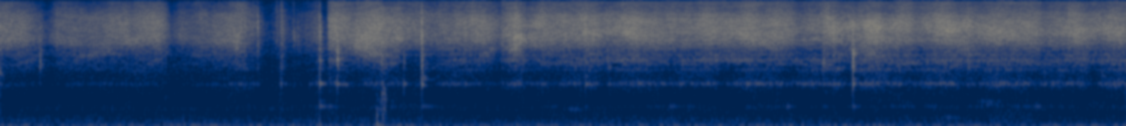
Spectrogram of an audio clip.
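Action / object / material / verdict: scrape / aluminium drink can / aluminium / none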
